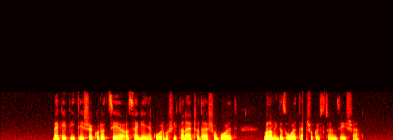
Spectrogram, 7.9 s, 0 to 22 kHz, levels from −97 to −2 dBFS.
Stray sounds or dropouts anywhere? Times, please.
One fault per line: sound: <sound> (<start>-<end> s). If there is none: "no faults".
sound: dropout (6.0-6.1 s)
